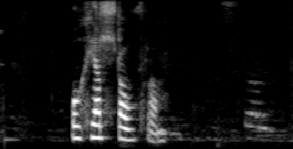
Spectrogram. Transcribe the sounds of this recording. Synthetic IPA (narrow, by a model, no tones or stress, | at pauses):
ɔɣçjal̥t̪awfɾam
